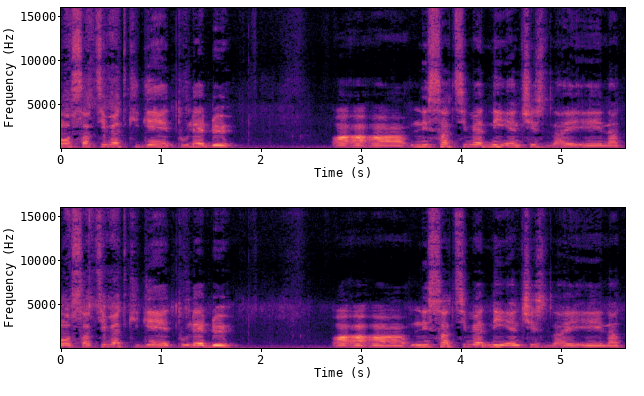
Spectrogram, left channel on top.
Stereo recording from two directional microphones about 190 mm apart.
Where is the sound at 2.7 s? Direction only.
25° left (ahead or behind).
